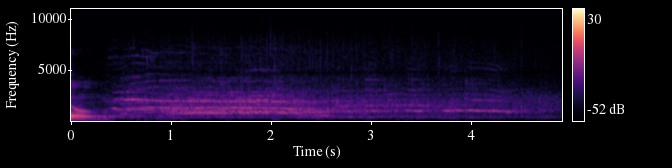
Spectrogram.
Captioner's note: audience applauding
